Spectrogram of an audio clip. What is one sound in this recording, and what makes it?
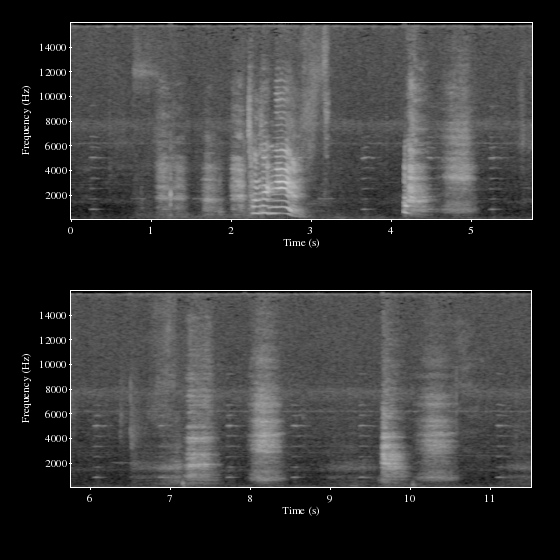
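A young woman sobs and whimpers quietly.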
